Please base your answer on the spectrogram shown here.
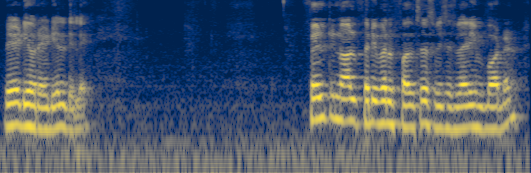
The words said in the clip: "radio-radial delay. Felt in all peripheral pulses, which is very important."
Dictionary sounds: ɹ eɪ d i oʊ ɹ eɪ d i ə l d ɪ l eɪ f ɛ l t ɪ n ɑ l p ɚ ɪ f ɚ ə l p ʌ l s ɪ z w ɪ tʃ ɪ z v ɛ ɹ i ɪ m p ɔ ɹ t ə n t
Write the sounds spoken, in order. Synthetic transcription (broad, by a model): ɹ eɪ d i oʊ ɹ eɪ d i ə l d ɪ l eɪ f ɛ l t ɪ n ɑ l f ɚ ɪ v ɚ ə l f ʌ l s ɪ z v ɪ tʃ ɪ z v ɛ ɹ i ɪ m p ɔ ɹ t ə n t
